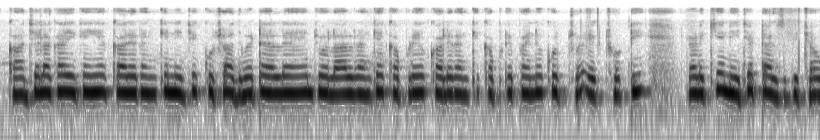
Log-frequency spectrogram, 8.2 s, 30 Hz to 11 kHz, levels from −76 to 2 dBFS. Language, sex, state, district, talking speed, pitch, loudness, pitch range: Hindi, male, Bihar, Araria, 250 wpm, 220 Hz, -12 LUFS, 210-225 Hz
